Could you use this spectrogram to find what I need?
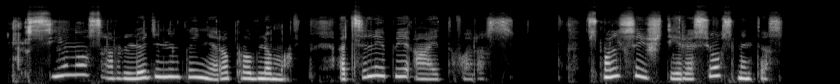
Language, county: Lithuanian, Marijampolė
